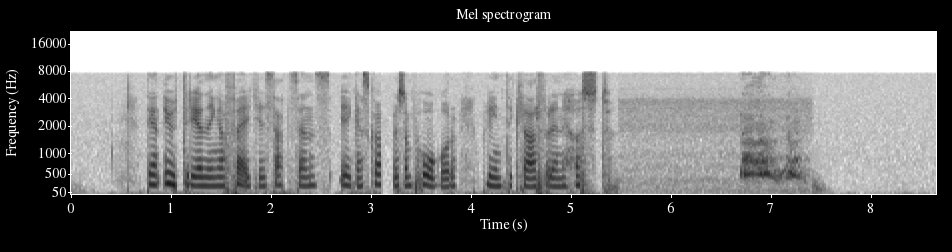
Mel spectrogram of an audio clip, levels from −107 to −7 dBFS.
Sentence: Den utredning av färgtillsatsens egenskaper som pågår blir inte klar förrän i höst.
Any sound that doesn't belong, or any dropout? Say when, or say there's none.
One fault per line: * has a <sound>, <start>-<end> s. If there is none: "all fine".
* has a dropout, 3.1-3.2 s
* has a bark, 6.7-7.4 s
